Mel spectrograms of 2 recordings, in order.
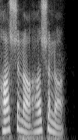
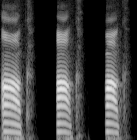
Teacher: और मुंह से दोनों तरफ से उच्चारित किया जा रहा है नाक और मुंह दोनों से उच्चारण हो रहा है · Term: अनुनासिक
